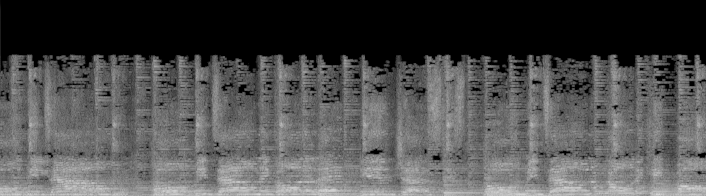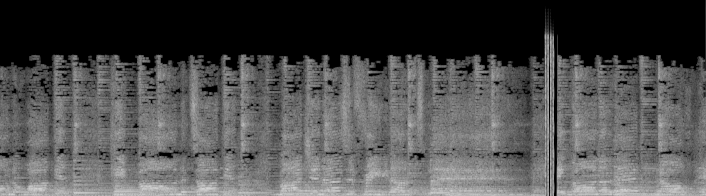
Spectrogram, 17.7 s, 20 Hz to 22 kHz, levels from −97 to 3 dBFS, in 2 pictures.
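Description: Near the end, from 15.64 to 15.79 s, the audio gives way to harsh, chattering static: a compressed stream played as audio. It's an AC-3 bitstream taken as plain samples, each frame a 5.33 ms noise burst repeating at 31.25 Hz, which points to roughly 256 kbps.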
